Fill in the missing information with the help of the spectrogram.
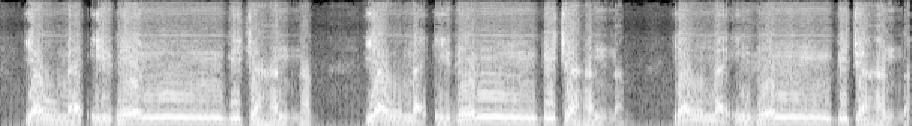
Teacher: أول خطوة حاجة عن النون اللي موجودة في التنوين، اللي هي مش موجودة أساسا قدامي لكنها موجودة في النطق، زي ما عرفنا النون الساكنة بتاعت التنوين اللي موجودة في النطق دي، عشان هحط بدلها ميم، الميم دي هخفيها، الإخفاء هيكون مع غنة بمقدار حركتين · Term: الإقلاب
